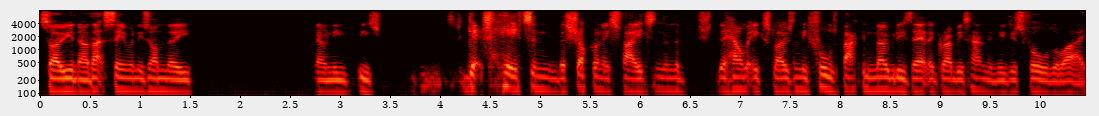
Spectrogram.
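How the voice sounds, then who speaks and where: With an English accent and a fairly low pitch, a man talks at a fairly quick pace in a monotone, flat intonation, broken by long, frequent pauses. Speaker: fan site writer and podcaster. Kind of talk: casual chat.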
